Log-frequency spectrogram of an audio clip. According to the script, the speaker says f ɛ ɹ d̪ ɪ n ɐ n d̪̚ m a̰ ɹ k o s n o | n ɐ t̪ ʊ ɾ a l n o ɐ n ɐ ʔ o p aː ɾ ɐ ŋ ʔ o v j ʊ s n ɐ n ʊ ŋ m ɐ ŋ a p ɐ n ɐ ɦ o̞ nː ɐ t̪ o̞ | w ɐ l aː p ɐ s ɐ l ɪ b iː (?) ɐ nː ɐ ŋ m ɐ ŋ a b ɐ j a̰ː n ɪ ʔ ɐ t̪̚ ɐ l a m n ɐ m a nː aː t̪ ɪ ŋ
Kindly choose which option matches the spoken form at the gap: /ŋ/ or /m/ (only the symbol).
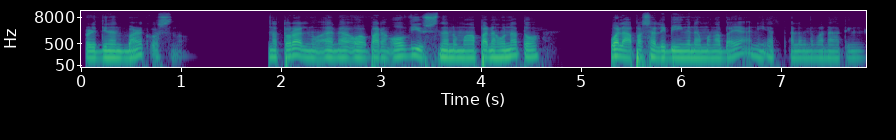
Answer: ŋ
